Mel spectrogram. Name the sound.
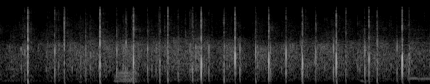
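applause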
